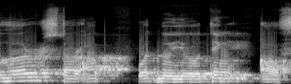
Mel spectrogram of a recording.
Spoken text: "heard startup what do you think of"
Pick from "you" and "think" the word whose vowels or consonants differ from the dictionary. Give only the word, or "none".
think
